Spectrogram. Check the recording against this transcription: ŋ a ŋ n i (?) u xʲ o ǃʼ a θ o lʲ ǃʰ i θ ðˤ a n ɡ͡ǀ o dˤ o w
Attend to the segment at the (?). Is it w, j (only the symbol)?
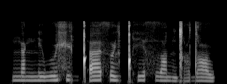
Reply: w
